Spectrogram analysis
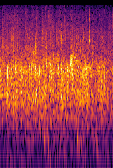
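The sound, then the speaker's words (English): Congregation applauding, a dense and even wash of many hands clapping at once, steady in level with no break for a couple of seconds. “Go ahead and clap.”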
